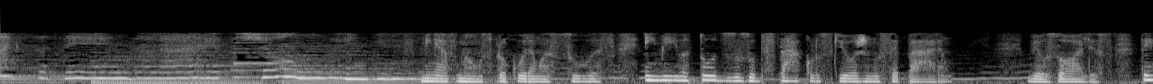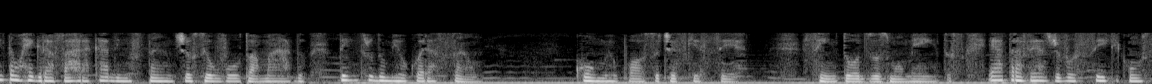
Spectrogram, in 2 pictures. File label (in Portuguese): Telemensagens Amor Fem; Telemensagens 2017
